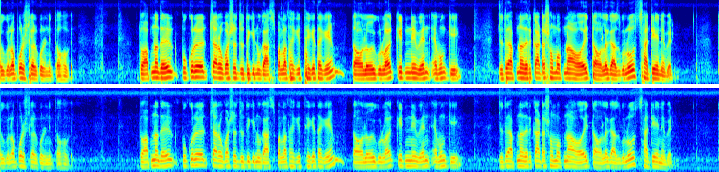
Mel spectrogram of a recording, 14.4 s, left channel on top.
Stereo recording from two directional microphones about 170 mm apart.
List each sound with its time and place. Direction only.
0.0 s speech: 40° left (ahead or behind)
2.7 s speech: 45° left (ahead or behind)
